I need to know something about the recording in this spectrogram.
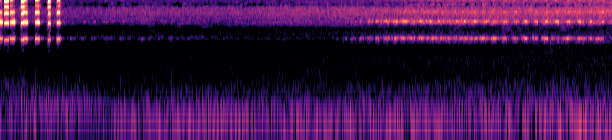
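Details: Pair of male higurashi cicadas, possibly in a fight; five quick ringing pulses open, then a steady high-pitched chorus hum continues with faint, loosely spaced pulses rising toward the end.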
